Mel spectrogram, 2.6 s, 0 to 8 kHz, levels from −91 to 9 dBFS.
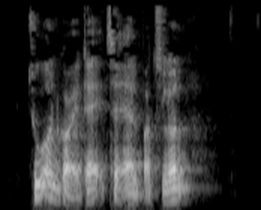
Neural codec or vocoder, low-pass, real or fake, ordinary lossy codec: vocoder, 44.1 kHz, 128 mel bands every 512 samples, BigVGAN v2; 7.2 kHz; fake; MP3, 32 kbps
